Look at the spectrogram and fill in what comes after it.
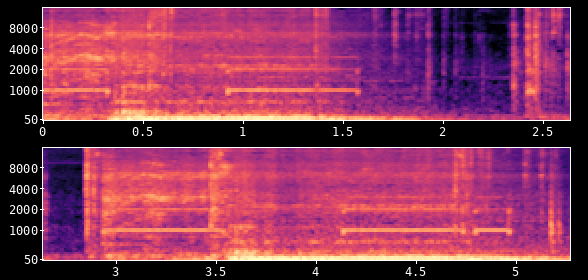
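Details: Jeep XJ starter after repair: two short cranks, each catching quickly into a steady low idle with no grinding or clicking. The repeated failures were blamed on mud packed into the starter lever, with the trans dust cover left off.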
